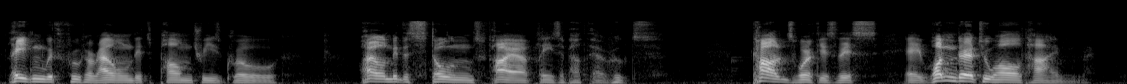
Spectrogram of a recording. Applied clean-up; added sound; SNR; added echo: none; none; none; none.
